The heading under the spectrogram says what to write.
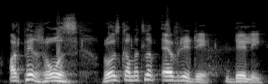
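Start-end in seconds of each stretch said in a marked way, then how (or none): none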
